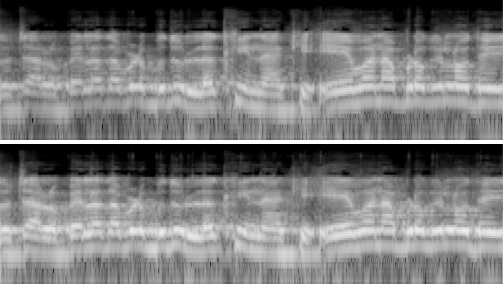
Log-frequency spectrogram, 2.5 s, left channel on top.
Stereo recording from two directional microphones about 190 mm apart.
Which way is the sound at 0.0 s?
15° right (ahead or behind).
